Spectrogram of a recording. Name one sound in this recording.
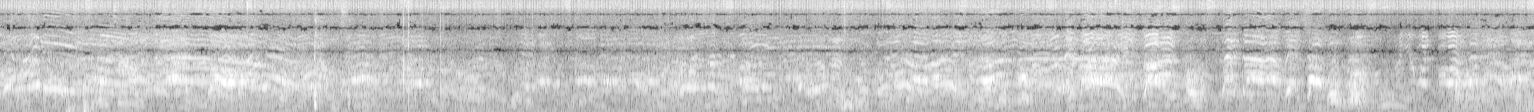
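Young girls call out and cheer across an open field outdoors.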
